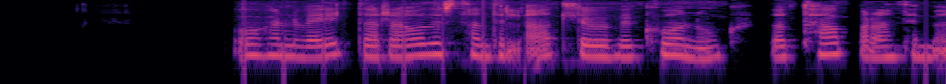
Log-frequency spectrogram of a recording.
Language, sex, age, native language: Icelandic, female, 30-39, Icelandic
